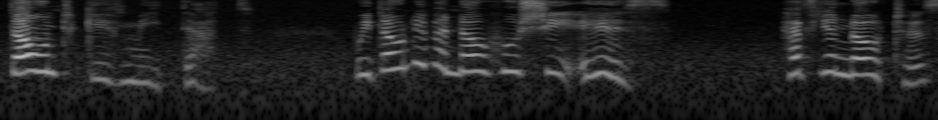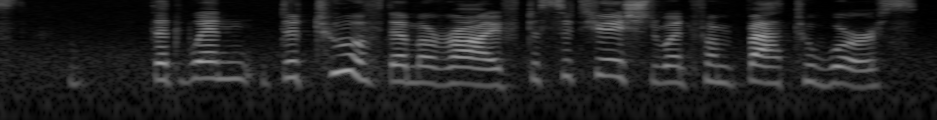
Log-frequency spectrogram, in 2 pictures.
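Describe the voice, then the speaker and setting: A woman plays a high-voiced village gentlewoman, proud and reproachful. Her delivery is stern and clipped, in the manner of period audio drama. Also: lively intonation, a little slow. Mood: indignant.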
